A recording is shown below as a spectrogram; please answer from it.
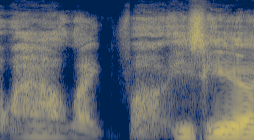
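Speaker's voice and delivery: hushed, starstruck disbelief; awed hush. Retold or imitated. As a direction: breathe it out in awe. Starstruck meeting his hero.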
